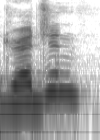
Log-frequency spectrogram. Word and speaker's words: Dredgen: I never even got Dredgen. Is that how you say it? Dredgen?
